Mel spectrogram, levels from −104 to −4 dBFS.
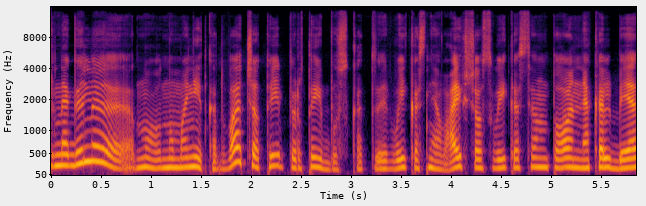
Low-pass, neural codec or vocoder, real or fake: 14.4 kHz; codec, 44.1 kHz, 7.8 kbps, DAC; fake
